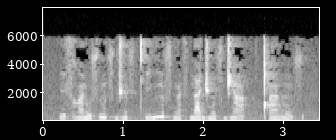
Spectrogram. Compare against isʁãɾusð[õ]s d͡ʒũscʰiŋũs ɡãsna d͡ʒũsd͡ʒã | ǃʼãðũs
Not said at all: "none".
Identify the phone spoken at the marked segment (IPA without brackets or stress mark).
ũ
